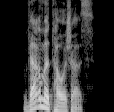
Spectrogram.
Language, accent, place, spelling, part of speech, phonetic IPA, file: German, Germany, Berlin, Wärmetauschers, noun, [ˈvɛʁməˌtaʊ̯ʃɐs], De-Wärmetauschers.ogg
- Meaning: genitive singular of Wärmetauscher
